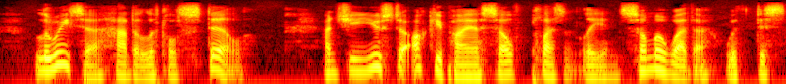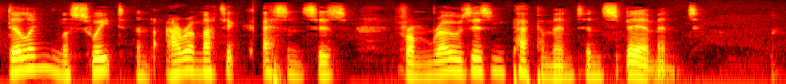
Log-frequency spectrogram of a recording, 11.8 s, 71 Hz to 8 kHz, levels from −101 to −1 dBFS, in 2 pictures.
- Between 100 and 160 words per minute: Yes, average, 140 wpm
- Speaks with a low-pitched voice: Yes, low, 125 Hz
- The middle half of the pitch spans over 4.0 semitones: Yes, wide, 5.5 semitones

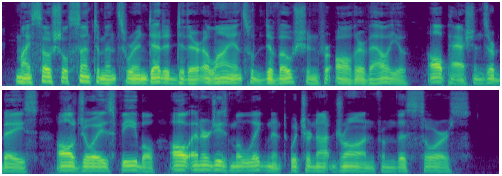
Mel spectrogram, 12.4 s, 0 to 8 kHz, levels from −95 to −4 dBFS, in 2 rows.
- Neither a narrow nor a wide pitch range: Yes, average, 3.2 semitones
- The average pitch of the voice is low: Yes, very low, 90 Hz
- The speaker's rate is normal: Yes, average, 150 wpm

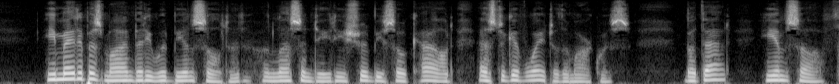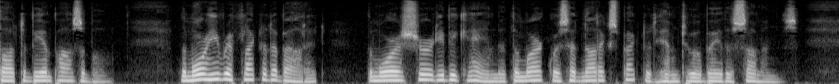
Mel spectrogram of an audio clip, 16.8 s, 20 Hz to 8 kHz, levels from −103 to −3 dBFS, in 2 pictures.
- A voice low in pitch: No, medium, 145 Hz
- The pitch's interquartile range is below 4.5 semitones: Yes, average, 3.8 semitones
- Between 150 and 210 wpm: Yes, average, 195 wpm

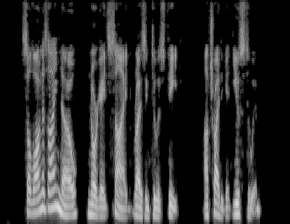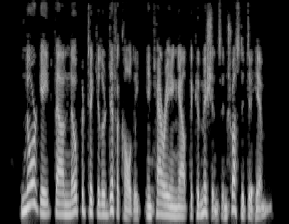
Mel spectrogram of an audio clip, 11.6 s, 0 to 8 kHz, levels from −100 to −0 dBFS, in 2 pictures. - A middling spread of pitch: No, wide, 6.3 semitones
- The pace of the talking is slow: No, average, 160 wpm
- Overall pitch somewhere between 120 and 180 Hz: Yes, medium, 140 Hz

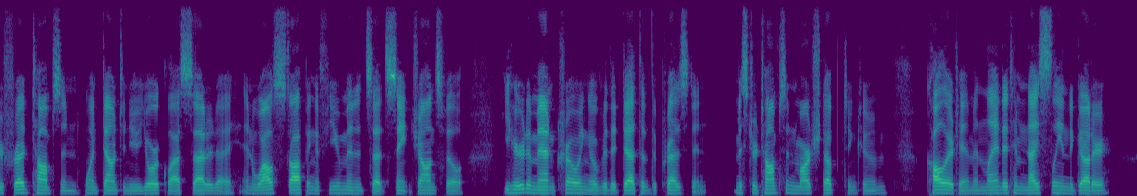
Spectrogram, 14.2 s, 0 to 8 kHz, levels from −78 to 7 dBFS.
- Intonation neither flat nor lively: No, narrow, 1.7 semitones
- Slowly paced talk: No, average, 185 wpm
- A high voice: No, low, 130 Hz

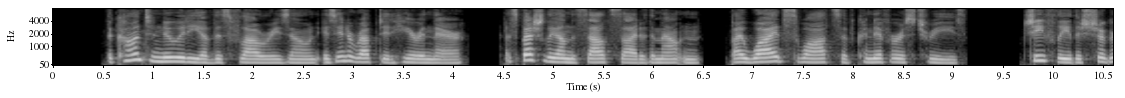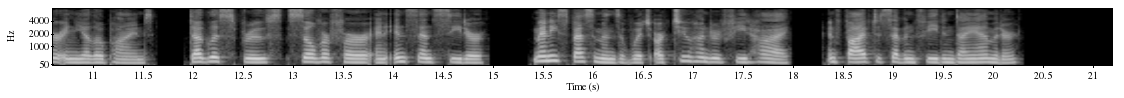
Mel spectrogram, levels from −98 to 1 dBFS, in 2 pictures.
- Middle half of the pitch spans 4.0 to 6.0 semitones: No, narrow, 2.5 semitones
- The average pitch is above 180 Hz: Yes, high, 190 Hz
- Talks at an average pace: Yes, average, 155 wpm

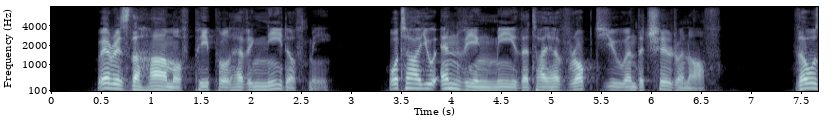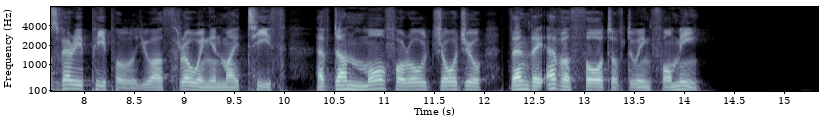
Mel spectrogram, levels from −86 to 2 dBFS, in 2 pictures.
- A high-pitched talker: No, low, 115 Hz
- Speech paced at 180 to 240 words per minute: Yes, average, 185 wpm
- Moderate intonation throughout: Yes, average, 3.9 semitones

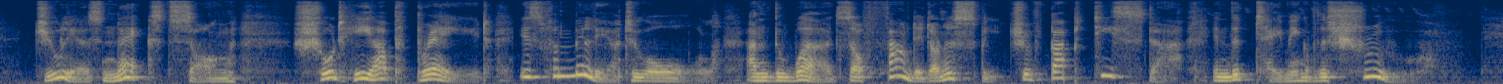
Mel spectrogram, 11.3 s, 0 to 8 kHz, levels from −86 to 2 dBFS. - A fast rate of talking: No, average, 140 wpm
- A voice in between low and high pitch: Yes, medium, 175 Hz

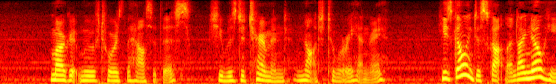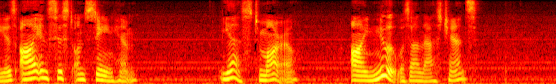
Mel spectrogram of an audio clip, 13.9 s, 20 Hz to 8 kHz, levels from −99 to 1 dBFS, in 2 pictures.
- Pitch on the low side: No, medium, 170 Hz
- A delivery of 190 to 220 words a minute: No, average, 155 wpm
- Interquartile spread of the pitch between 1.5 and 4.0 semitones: No, average, 4.7 semitones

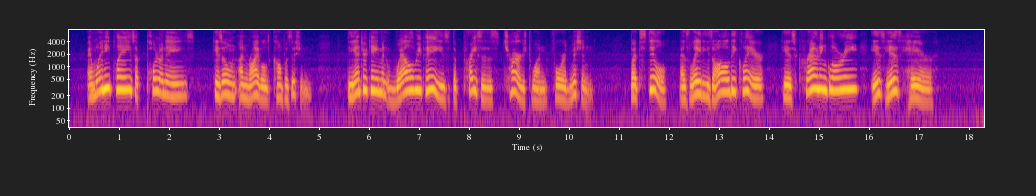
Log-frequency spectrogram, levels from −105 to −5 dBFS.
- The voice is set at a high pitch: Yes, high, 215 Hz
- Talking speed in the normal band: No, slow, 105 wpm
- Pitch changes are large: Yes, wide, 7.9 semitones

